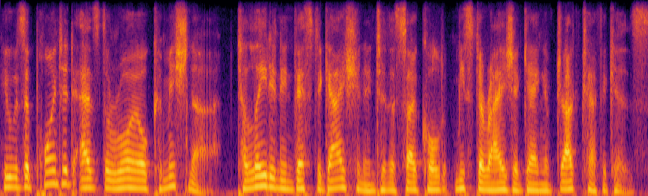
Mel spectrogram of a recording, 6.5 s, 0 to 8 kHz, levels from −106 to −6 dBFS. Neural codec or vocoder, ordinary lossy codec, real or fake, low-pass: none; Opus, 16 kbps; real; 7.2 kHz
